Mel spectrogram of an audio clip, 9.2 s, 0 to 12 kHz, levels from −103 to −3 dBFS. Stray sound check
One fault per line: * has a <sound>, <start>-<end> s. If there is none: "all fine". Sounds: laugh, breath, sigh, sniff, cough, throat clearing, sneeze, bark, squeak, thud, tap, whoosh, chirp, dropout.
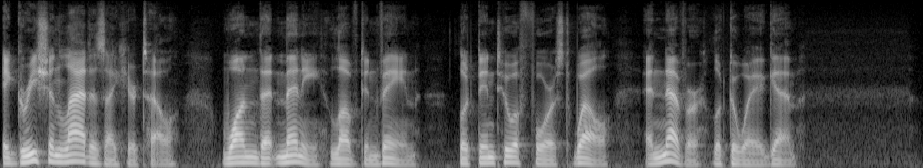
all fine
